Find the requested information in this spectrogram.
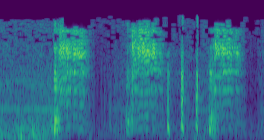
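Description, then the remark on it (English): A person imitates a sheep, giving a long wavering bleat, then another, a quick run of three short stuttering bleats, and a final drawn-out one, loud. “Sheep.”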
